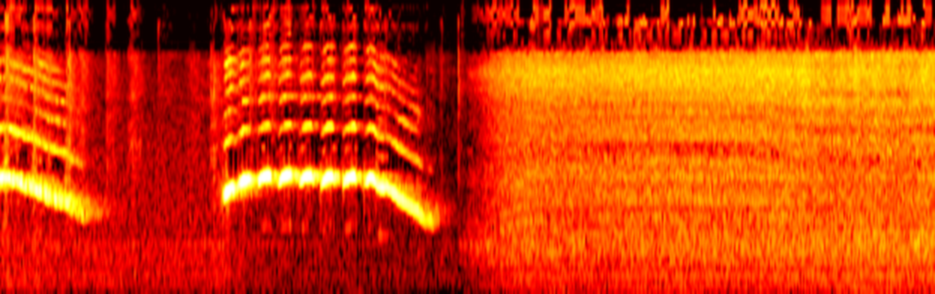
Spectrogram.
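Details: Indoor pet sulphur-crested cockatoo during a blow-dry session gives a pulsed whistle that slides downward, repeated twice, before a continuous hair dryer hiss fills the rest.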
